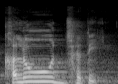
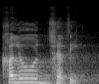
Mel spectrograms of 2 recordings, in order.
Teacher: of both these ukaras six one one zero one applies and substitutes one long o in place of two so we have kal oo and chati as the generated output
